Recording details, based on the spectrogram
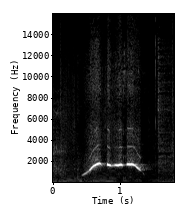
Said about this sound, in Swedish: Jag sakta börjar ta mig upp där och visslar på, eh, på Håkan.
